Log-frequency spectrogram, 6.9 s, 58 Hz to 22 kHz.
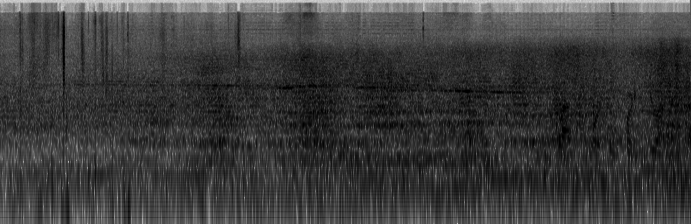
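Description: Volaris Airbus A321 jet departing Los Angeles International Airport, a steady broadband engine roar that builds and holds loud across the whole stretch, with faint background noise mixed in.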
